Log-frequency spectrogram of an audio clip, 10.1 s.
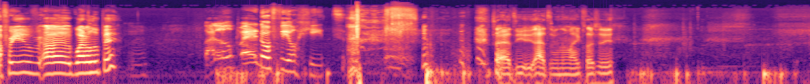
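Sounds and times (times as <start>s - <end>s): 
speech: 0.0s - 1.6s, 2.6s - 5.4s, 6.0s - 8.2s
heavy breathing with snorty puffs: 7.8s - 10.1s.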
